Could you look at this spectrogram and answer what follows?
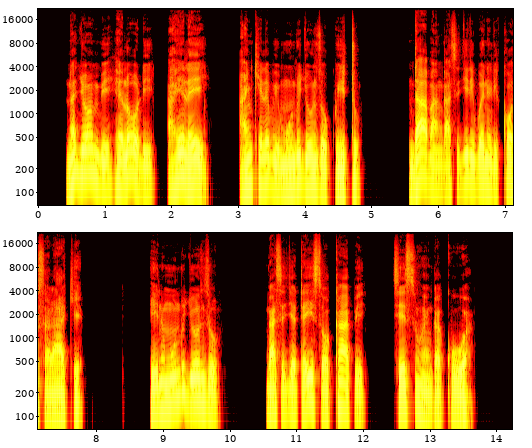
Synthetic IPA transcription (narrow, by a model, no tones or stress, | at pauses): naɟɔmbiɦɛlɔdi | aɦɛlɛi | aŋ̩kɛlɛbwimunduɟɔɲd͡ʒɔkwitṵ | ndabaŋɡasɛɟilibwɛnilikɔsalakɛ | hinumunduɟɔɲd͡ʒɔ | ŋɡasɛɟɛtɛisɔkapɛ | sɛsuŋhɛŋɡakuwa̰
